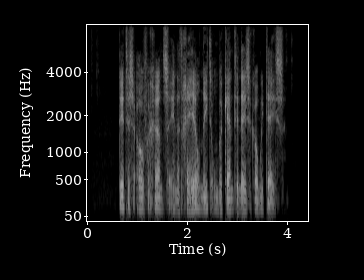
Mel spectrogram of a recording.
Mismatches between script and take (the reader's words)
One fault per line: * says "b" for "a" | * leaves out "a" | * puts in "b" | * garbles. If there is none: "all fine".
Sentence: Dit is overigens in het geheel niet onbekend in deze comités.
all fine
